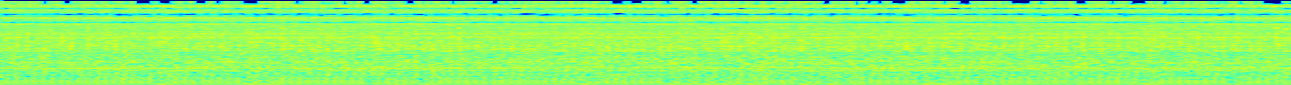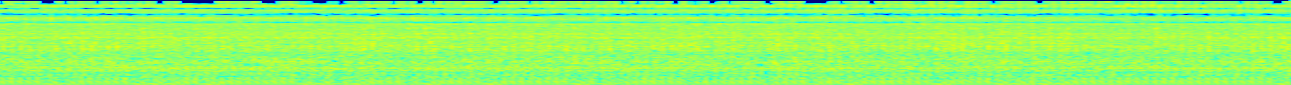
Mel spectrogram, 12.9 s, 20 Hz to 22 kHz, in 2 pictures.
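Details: Cub Cadet 682 tractor with Kohler KT17 twin, started first try after jumping the solenoid, on a battery charger: a steady, even idle with a smooth low rumble and no knock, miss or surging; healthy engine.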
